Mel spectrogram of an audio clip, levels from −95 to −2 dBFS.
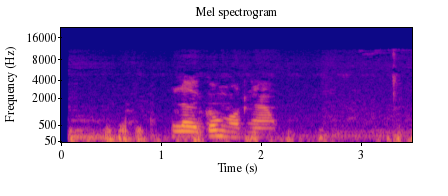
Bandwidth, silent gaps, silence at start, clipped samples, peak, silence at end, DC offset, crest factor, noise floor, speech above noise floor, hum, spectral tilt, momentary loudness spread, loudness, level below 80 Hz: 11.5 kHz; none; 0.05 s; under 0.1%; -16 dBFS; 0 s; under 0.1%; 18 dB; -52 dBFS; 22 dB; none; -7.5 dB/octave; 21 LU; -33 LUFS; -46 dBFS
